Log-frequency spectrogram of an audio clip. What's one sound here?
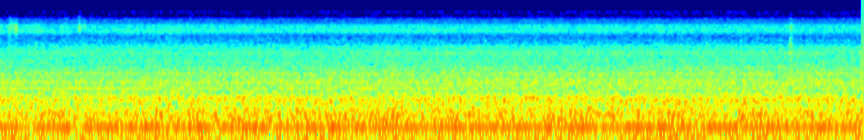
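A combine harvester's engine drones loudly and steadily from inside the cab.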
